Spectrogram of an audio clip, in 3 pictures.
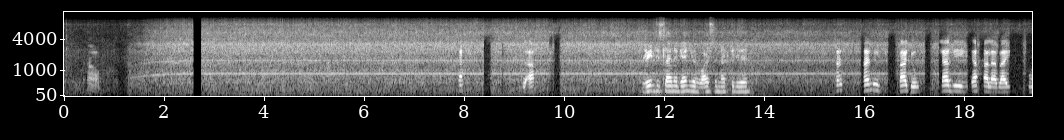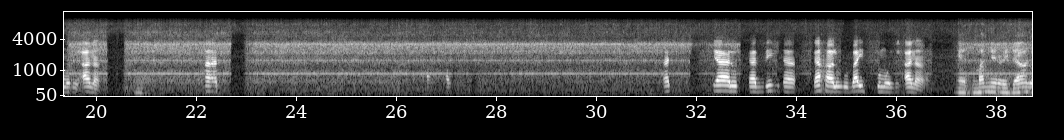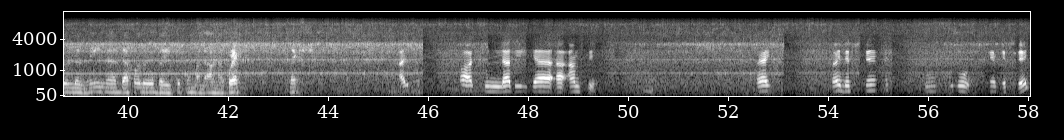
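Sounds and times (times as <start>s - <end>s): constant high whine: 0.0s - 58.0s
steady hiss: 2.8s - 58.0s
faint voice reading: 9.2s - 9.4s, 11.6s - 13.8s, 15.5s - 20.1s, 22.2s - 22.5s, 32.4s - 42.4s, 43.2s - 43.8s, 45.4s - 45.9s, 46.7s - 49.4s, 52.6s - 52.9s, 54.1s - 55.2s, 56.0s - 58.0s.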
